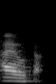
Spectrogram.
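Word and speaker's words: aorta: तरफ लेके जाता है इसको हम बोलते हैं आयोटा क्या बोलते हैं हम इसको आयोटा या फिर बहुत सारे लोग इसको ऑर्टा भी बोलते हैं इसकी स्पेलिंग होती है ये ए ओ आर टी ए ओर्टा यह क्या है ये है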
